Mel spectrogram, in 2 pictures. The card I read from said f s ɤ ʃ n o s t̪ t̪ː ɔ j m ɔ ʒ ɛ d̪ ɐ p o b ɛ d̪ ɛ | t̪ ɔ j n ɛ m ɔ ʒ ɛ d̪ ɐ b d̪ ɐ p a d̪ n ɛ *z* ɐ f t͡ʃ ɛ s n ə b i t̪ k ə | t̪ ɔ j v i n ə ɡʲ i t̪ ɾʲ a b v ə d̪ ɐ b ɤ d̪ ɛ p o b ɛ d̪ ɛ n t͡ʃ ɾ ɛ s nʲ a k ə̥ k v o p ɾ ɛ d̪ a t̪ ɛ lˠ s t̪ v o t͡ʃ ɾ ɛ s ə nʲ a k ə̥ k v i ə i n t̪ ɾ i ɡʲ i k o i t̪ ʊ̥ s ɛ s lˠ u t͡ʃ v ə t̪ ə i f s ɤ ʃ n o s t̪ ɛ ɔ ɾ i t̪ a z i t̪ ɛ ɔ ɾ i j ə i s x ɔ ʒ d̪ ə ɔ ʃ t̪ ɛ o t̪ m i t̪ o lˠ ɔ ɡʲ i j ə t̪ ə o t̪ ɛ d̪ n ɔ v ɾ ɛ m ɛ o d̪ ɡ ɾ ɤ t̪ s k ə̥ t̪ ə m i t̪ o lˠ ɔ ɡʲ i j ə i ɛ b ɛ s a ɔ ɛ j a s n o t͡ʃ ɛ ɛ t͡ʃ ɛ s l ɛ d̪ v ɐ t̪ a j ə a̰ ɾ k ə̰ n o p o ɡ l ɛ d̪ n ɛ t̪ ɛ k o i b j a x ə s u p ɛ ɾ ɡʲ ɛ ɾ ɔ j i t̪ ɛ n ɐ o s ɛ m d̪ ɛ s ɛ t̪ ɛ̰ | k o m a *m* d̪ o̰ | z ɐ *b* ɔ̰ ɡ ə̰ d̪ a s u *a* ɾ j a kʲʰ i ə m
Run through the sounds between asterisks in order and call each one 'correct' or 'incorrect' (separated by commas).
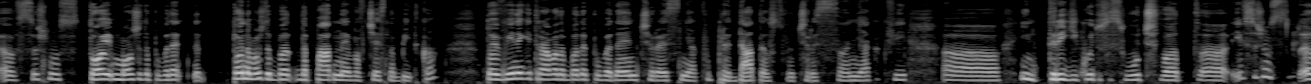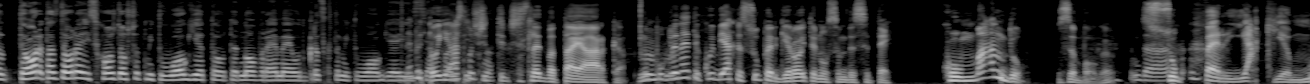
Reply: incorrect, incorrect, correct, incorrect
